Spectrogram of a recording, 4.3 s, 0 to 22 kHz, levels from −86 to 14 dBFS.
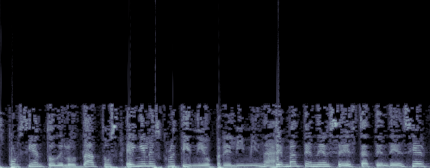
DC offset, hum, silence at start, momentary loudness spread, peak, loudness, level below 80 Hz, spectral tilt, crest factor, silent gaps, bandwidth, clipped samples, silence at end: under 0.1%; none; 0 s; 4 LU; 0 dBFS; -15 LUFS; -24 dBFS; -5.5 dB/octave; 14 dB; none; 8.8 kHz; 0.3%; 0 s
